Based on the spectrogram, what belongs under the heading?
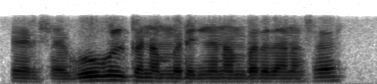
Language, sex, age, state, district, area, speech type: Tamil, male, 30-45, Tamil Nadu, Tiruvarur, rural, conversation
